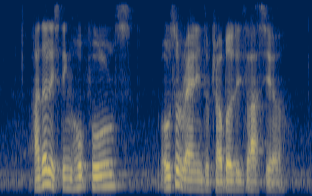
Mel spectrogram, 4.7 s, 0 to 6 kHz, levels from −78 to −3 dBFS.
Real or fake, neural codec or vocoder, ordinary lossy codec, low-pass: real; none; AAC, 32 kbps; 5.4 kHz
